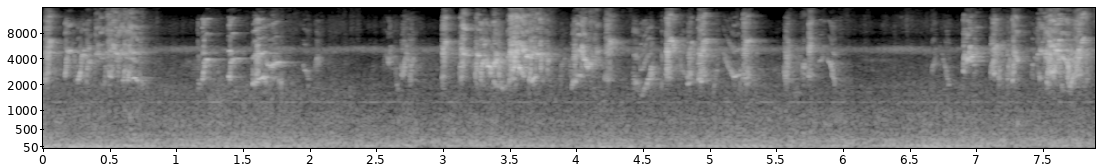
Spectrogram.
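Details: Lovebirds, albino red-eyed and personata red-eyed, in a caged colony for breeding in Pakistan, chattering in quick, shrill, high chirps that come in tight overlapping volleys, with a low hum throughout.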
